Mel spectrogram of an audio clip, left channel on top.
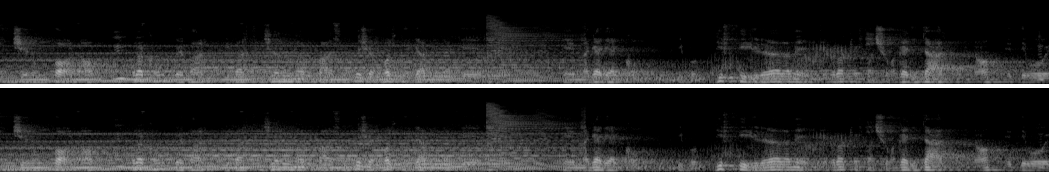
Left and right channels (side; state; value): both; normal; correlation 0.77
